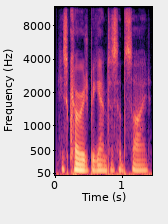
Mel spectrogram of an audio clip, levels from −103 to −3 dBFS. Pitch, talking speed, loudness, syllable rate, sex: 105 Hz, 205 wpm, -16 LUFS, 7.4 syllables/s, male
